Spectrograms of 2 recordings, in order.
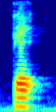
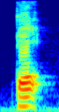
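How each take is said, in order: Both takes have the same delivery.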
